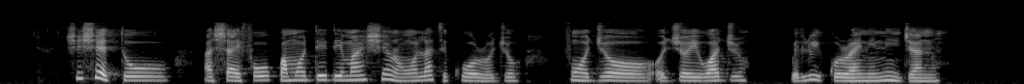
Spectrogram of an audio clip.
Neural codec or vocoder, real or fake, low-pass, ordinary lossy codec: none; real; 7.2 kHz; none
